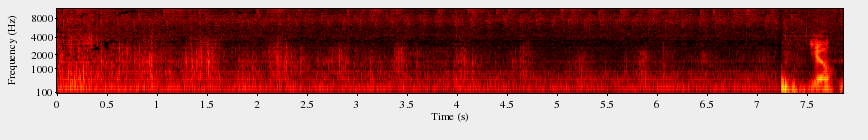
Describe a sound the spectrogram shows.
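Bicycle tyres crunch along a gravel track, fading off.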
